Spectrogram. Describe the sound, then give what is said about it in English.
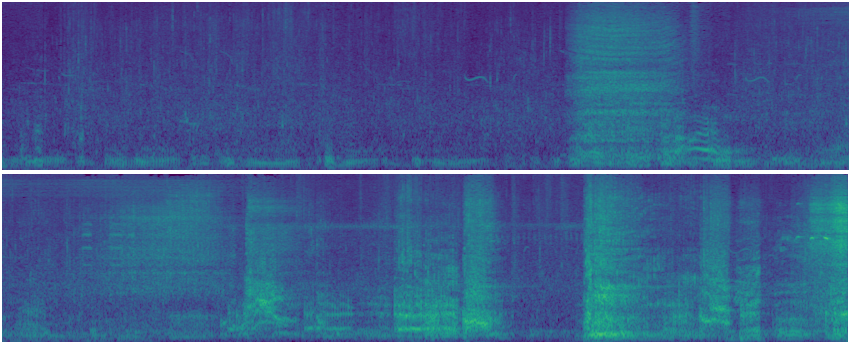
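Lions of a river pride roar and growl in deep, rumbling bursts while feeding on a dead hippo washed up on a river bank, the snarls swelling louder in the second half, with a low wind or water wash running underneath throughout. “The river pride feeds on a dead hippo washed up on the river's bank.”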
